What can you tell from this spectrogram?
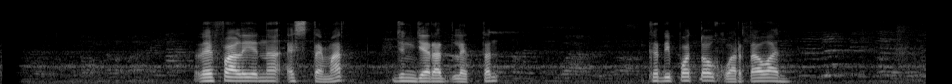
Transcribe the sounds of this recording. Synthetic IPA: lɛfalenaʔɛst̪ɛmat̪̚ | d͡ʒɨŋd͡ʒaɾat̪lɛt̪ən | kɨrdipɔt̪ɔkuwart̪awan

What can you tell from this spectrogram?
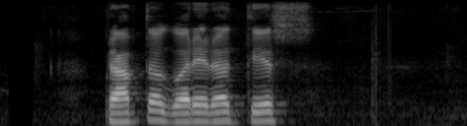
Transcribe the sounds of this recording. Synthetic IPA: prap̚t̪ʌɡʌɾeɾʌt̪es

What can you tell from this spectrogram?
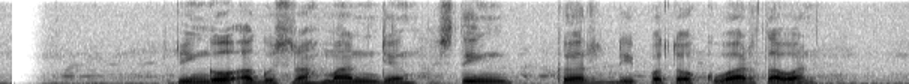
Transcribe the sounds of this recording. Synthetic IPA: riŋɡoʔaɡusraɦmand͡ʒɨŋst̪iŋkɨrdipɔt̪ɔkuwart̪awan

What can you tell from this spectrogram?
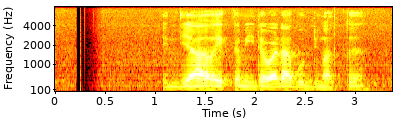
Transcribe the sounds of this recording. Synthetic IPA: ind̪jaːʋɨekːɐmiːɾɐʋɐɽabud̪ːimɐt̪ːɨ

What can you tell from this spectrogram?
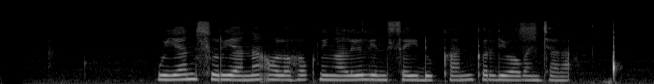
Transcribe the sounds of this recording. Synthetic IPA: wujansuɾianaʔɔlɔɦɔkniŋalilinsaidukʰankɨrdiwawaɲt͡ʃaɾa

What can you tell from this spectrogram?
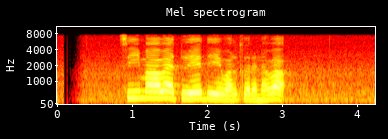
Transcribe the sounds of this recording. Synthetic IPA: siːmaːʋəæt̪uleːd̪eːʋalkəɾənəʋa

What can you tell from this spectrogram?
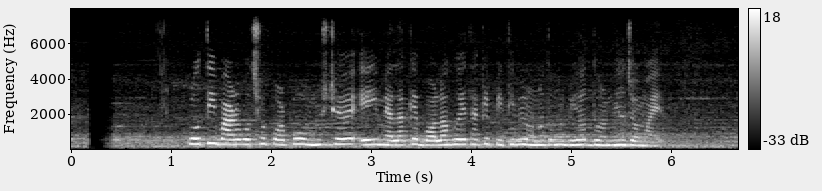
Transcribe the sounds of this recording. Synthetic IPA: pɾot̪ibaɾobɔt͡ɕʰoɾpɔɾpɔɾonuʃʈʰajoʔejmɛlakebɔlaɦoet̪ʰakepɾit̪ʰibiɾonːot̪ɔmobɾiɦod̪̚d̪ʱoɾmiod͡ʑɔmaeɾ

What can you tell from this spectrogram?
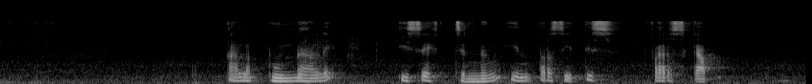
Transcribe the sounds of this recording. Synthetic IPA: kaləb̥ṳnalɪʔ | isɪhd̥ʒ̥ə̤nəŋint̪ərsit̪ɪs | fɛrskap̚

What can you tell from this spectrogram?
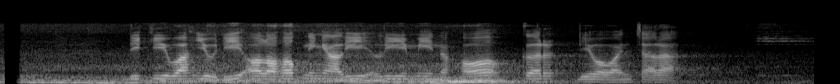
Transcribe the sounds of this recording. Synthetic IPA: dikiwaɦjudiɔlɔɦɔk̚niŋaliliminɦɔkɨrdiwawaɲt͡ʃaɾa

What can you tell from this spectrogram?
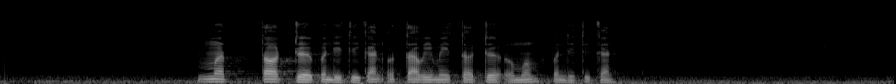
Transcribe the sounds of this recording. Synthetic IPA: mət̪ɔɖ̥e̤pəndid̪̥ikanʔṵt̪a̰wimet̪ɔɖ̥e̤ʔṵmʊmpənd̪id̪̥ikan

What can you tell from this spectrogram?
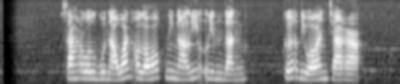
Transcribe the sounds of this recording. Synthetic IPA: saɦɾulɡunawanʔɔlɔɦɔk̚niŋalilindan | kɨrdiwawaɲt͡ʃaɾa

